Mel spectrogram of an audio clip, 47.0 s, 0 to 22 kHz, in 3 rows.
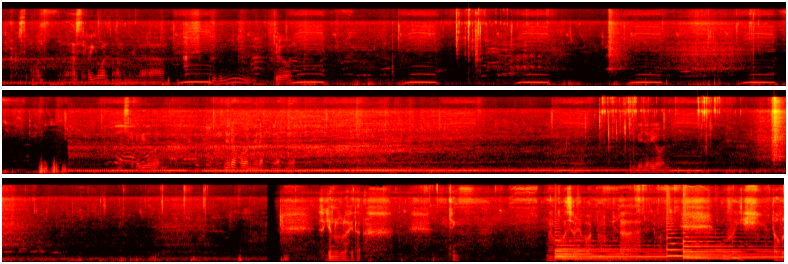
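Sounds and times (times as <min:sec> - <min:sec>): low animal call: 0:10.2 - 0:11.1
small engine humming: 0:17.0 - 0:28.3.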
